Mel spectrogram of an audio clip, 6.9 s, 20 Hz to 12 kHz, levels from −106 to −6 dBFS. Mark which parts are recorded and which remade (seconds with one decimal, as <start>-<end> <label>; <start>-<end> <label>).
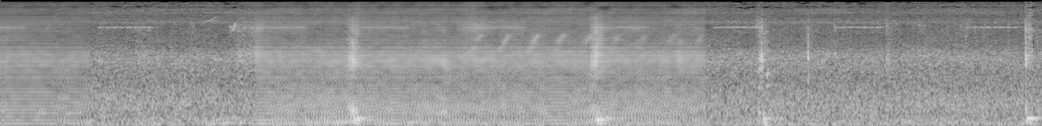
0.0-0.6 remade; 0.6-1.7 recorded; 1.7-4.7 remade; 4.7-6.9 recorded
